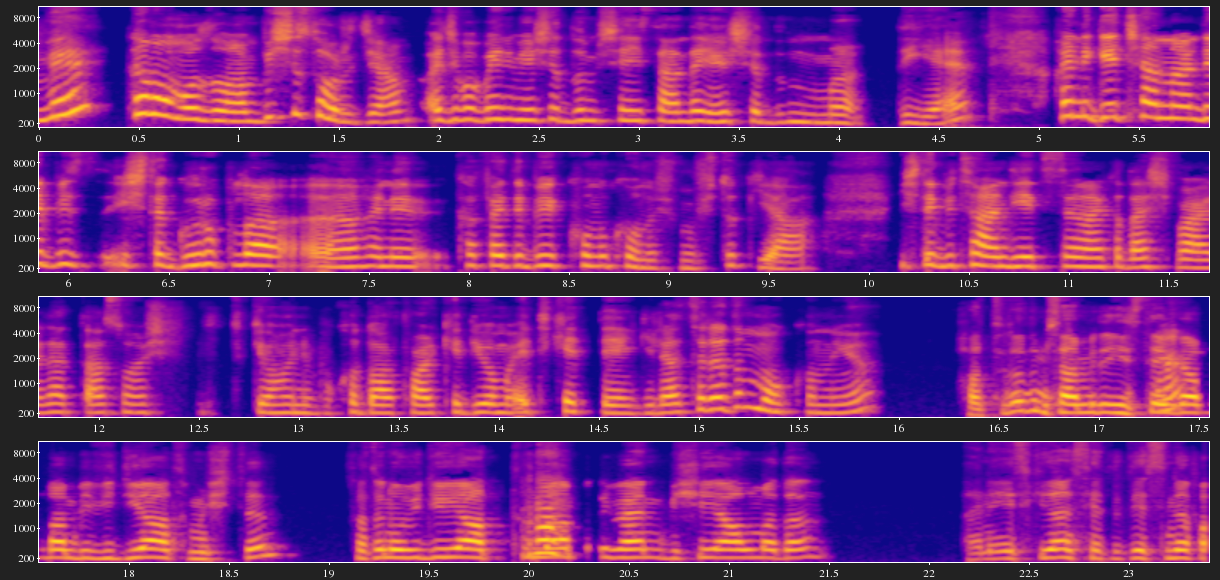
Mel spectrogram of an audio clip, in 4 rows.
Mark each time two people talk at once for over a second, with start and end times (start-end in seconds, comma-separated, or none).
none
